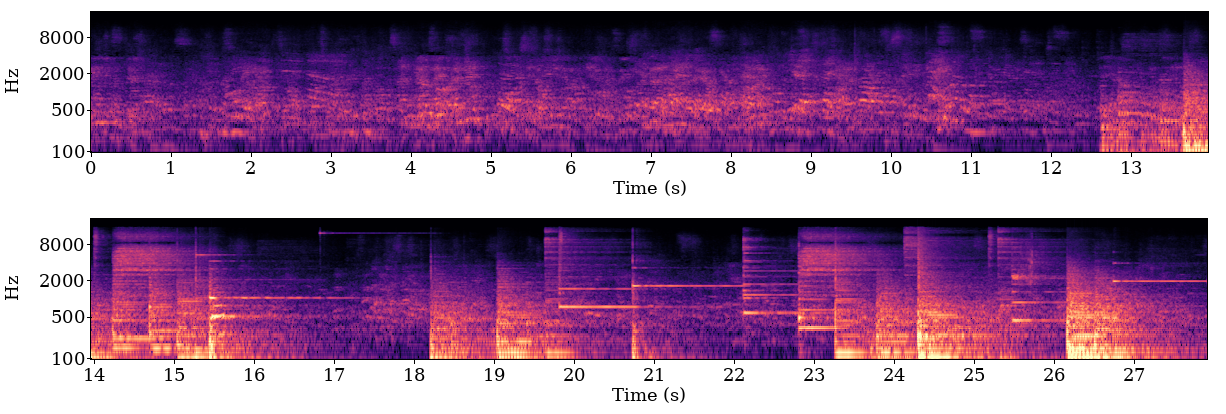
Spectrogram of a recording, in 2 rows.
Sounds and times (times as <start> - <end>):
Speech: 0.0 - 14.5, 15.8 - 23.6
Music: 12.6 - 17.4, 18.2 - 27.9.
